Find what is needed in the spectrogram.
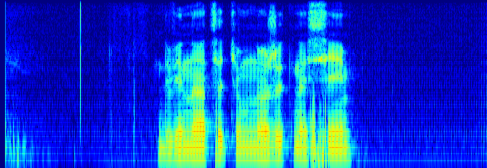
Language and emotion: Russian, neutral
